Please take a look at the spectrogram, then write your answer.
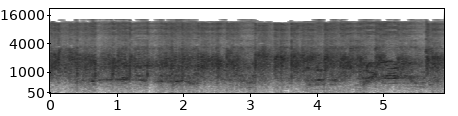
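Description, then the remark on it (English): An audience claps steadily for about six seconds as a speaker is introduced, a dense, even patter of many hands that holds at a fairly loud level throughout, with a faint murmur of voices mixed in. “Usually I like to sit in the back and get more applause, but you guys stop early anyway, so.”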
